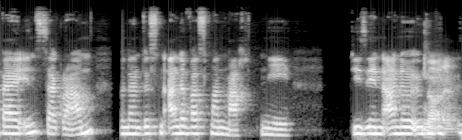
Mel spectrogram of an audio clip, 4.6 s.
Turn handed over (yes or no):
no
